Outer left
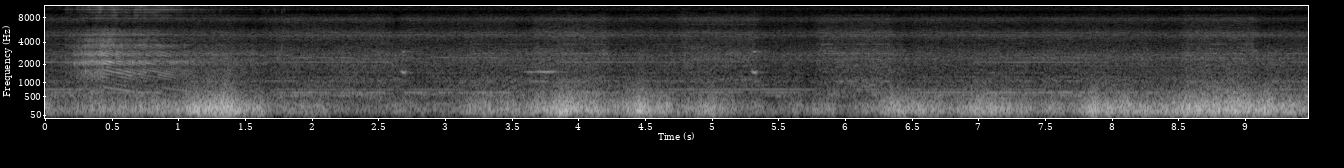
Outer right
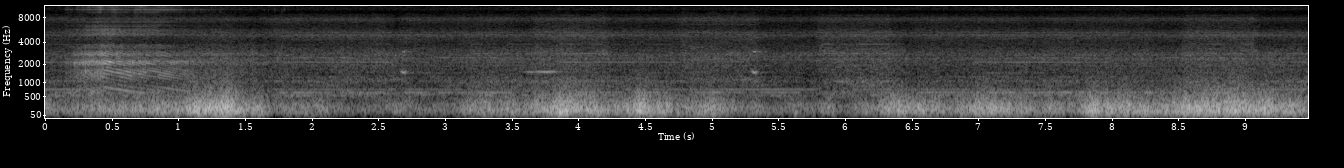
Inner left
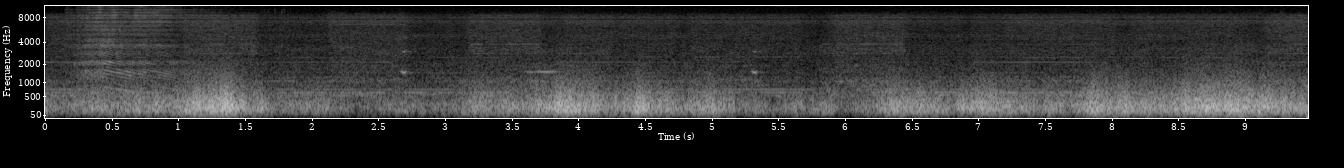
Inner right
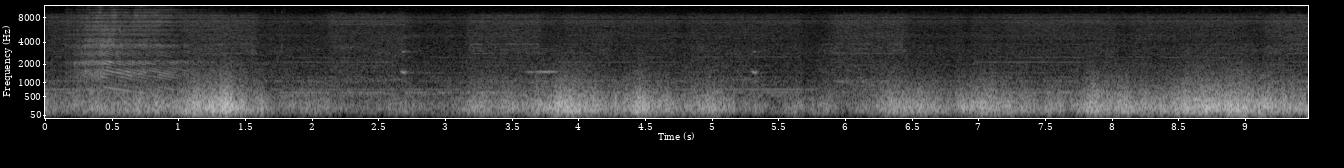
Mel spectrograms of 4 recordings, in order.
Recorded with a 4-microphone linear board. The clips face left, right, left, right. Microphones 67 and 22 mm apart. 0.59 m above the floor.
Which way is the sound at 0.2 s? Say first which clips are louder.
Outer right 2 dB, inner right 2 dB; 15° right (ahead or behind).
